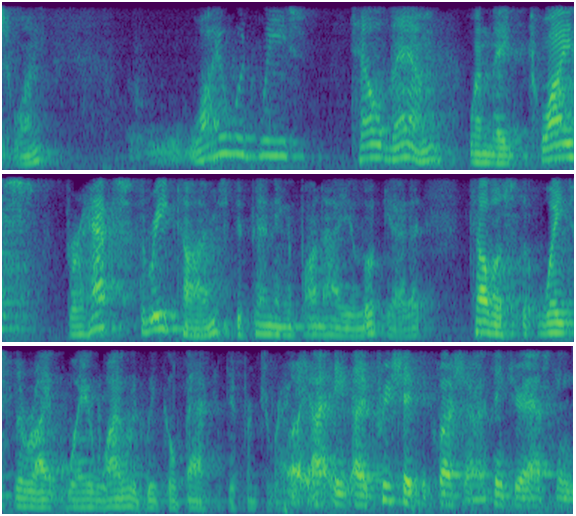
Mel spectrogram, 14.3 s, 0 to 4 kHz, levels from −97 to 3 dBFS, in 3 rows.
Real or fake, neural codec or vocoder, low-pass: fake; vocoder, 44.1 kHz, 128 mel bands, Pupu-Vocoder; 3.6 kHz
